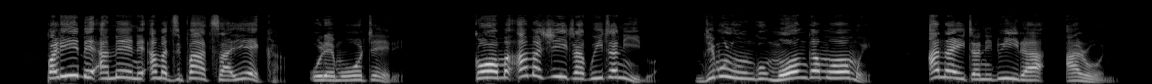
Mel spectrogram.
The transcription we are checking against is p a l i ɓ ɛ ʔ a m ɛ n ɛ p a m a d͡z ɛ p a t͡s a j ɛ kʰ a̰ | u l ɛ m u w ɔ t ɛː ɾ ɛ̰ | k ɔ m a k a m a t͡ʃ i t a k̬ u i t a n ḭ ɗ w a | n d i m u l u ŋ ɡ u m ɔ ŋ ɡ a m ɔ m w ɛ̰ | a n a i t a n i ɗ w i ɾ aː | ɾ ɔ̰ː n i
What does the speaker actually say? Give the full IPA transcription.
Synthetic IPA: p a l i ɓ ɛ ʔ a m ɛ n ɛ ʔ a m a d͡z i p a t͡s a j ɛ kʰ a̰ | u l ɛ m u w ɔ t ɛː ɾ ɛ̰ | k ɔ m a ʔ a m a t͡ʃ i t a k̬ u i t a n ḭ ɗ w a | n d i m u l u ŋ ɡ u m ɔ ŋ ɡ a m ɔ m w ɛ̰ | a n a i t a n i ɗ w i ɾ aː | ɾ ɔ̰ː n i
